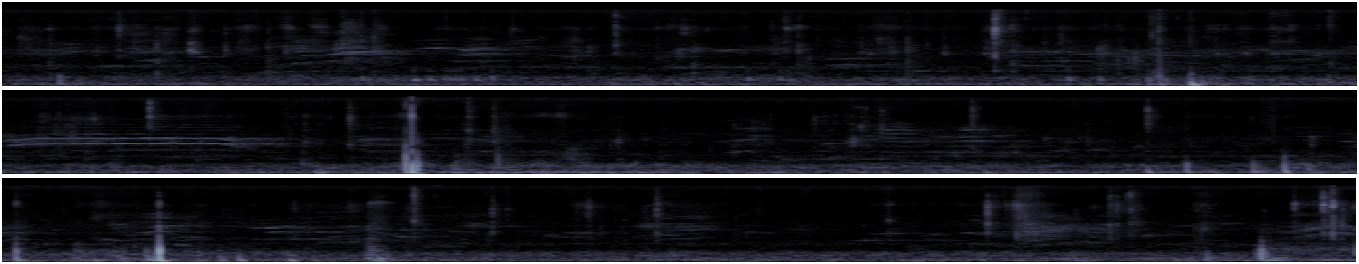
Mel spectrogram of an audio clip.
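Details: Female stray tabby cat with a gorgeous coat, found near a trash can searching for food and being fed on the street; one drawn-out harmonic meow sounds midway, amid soft chewing and clicking noises in a quiet setting.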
